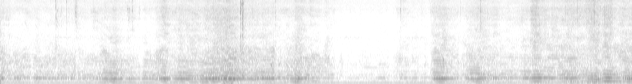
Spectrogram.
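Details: Continuous low buzzing from European hornets (Vespa crabro) at the nest, several insects droning together with wavering pitch; the hum fades briefly partway through, then builds again.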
